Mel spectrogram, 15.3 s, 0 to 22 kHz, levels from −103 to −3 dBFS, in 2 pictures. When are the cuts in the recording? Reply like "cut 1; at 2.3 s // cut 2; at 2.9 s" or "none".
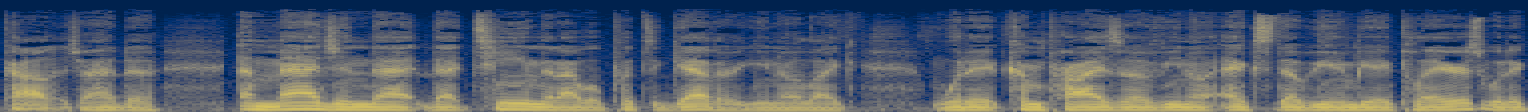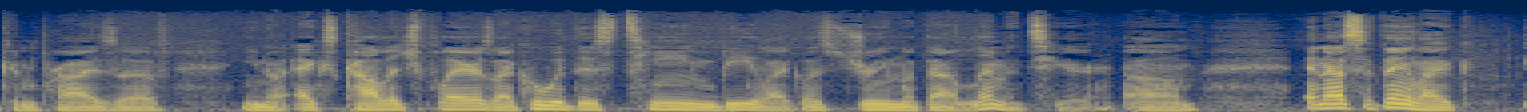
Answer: cut 1; at 1.1 s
